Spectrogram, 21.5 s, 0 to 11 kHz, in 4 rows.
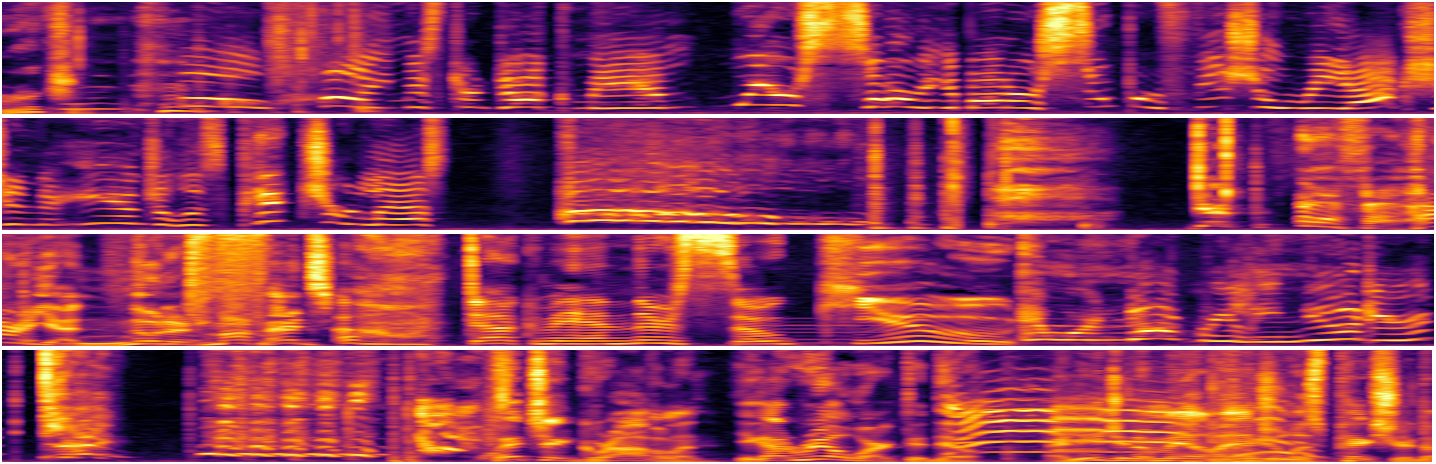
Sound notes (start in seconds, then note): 9.0 gasps; 16.8 giggling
